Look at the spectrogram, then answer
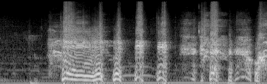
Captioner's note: Kamali laughing outloud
